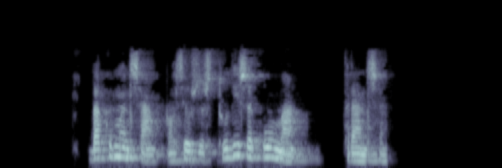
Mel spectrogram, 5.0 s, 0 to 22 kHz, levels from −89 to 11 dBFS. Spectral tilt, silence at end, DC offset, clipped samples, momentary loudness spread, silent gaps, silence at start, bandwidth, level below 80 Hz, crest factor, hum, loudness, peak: -4.5 dB/octave; 1.15 s; under 0.1%; under 0.1%; 8 LU; 3.24-3.43 s; 0.9 s; 7.8 kHz; -62 dBFS; 20 dB; none; -19 LUFS; -2 dBFS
